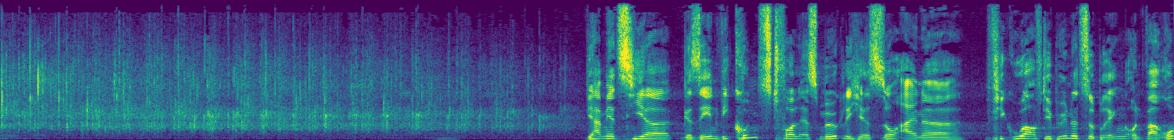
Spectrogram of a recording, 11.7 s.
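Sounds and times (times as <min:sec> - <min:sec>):
audience applause: 0:00.0 - 0:05.8
speech: 0:05.9 - 0:11.7.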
